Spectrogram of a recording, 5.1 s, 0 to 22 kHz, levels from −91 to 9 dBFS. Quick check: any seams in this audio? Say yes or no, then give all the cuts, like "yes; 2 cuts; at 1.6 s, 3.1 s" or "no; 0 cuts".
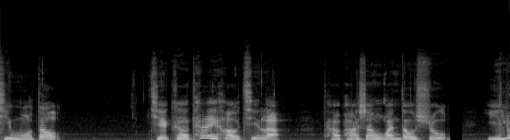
no; 0 cuts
